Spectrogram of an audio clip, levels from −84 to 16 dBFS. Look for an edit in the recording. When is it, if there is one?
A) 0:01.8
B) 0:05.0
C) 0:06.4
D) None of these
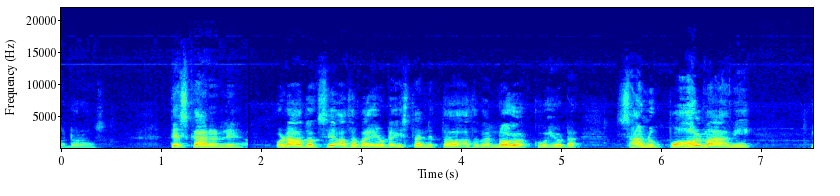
A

